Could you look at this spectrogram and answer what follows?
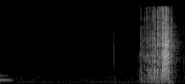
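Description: A deck of oracle cards is shuffled: a faint single tap, then a short, loud papery riffle burst toward the end, close by.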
